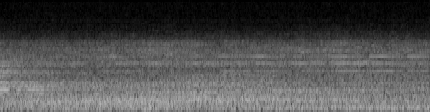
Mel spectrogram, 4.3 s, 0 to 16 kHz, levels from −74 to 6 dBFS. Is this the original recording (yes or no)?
yes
